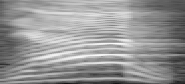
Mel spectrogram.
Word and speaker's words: ज्ञान: ऐसे ज्ञान नहीं है ये न का उच्चारण नहीं करना है ज्ञ क्या क्या उच्चारण करना है ज्ञ यानी ज्ञान ग भी उच्चारण नहीं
